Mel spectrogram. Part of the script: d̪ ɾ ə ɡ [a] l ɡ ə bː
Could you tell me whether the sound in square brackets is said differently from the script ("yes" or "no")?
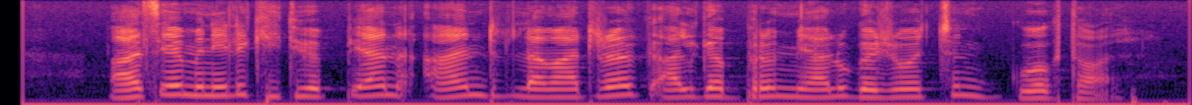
no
